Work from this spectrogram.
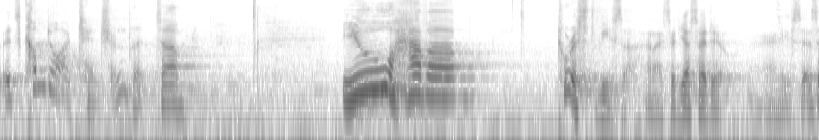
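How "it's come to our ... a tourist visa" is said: put-on strong British accent, much higher, slower. Retelling a phone call from an immigration official, very British accent. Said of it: "with a very British accent said".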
